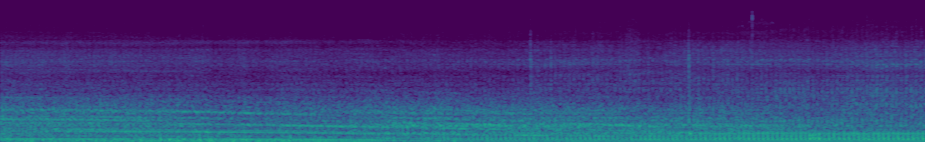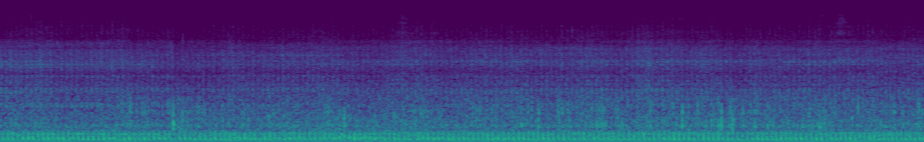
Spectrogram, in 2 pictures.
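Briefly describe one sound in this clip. A motorcycle engine hums steadily and then slows down.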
